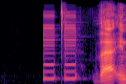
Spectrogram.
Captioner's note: buzzer sounds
